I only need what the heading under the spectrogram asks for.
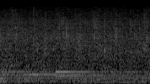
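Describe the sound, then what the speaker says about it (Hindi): Heavy rain in a cartoon falls as a steady, dense patter over a constant wash of noise, with a faint sustained tone running underneath and no voices. "इतनी तेज बारिश हो रही है"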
